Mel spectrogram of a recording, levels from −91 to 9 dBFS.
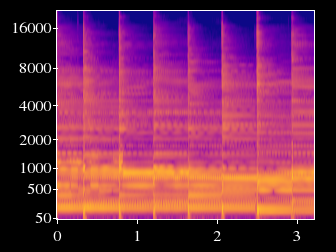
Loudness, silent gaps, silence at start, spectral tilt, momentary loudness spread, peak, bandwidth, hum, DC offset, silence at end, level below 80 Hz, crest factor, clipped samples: -12 LUFS; none; 0 s; -5 dB/octave; 2 LU; 0 dBFS; over 20 kHz; none; under 0.1%; 0 s; -40 dBFS; 12 dB; under 0.1%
